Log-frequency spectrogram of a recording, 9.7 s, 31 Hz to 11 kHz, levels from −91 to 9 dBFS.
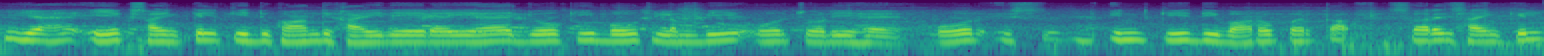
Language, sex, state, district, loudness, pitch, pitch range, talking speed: Hindi, male, Punjab, Fazilka, -16 LUFS, 155 Hz, 140-165 Hz, 160 wpm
